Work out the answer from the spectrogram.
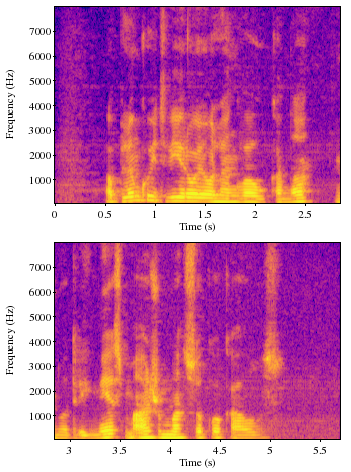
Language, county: Lithuanian, Marijampolė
